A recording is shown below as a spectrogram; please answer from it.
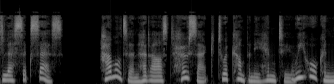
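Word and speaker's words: Hosack: hosak pronounced horse ick is not a household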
